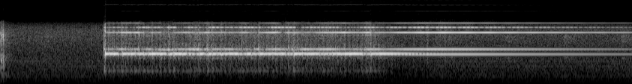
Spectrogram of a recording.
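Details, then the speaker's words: Later-model wood wall telephone after repair, ringer test: bright steady metallic bell ring with sharp start and slow fade, clean even strikes; normal telephone bell ring. "Another thing that I want to do is I want to go ahead and ring this telephone."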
